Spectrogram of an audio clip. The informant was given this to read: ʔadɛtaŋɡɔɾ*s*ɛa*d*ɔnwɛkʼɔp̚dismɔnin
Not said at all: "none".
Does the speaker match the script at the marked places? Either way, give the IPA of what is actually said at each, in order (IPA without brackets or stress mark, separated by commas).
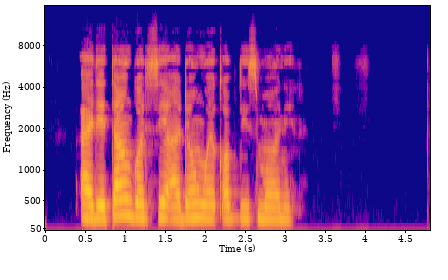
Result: s, d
